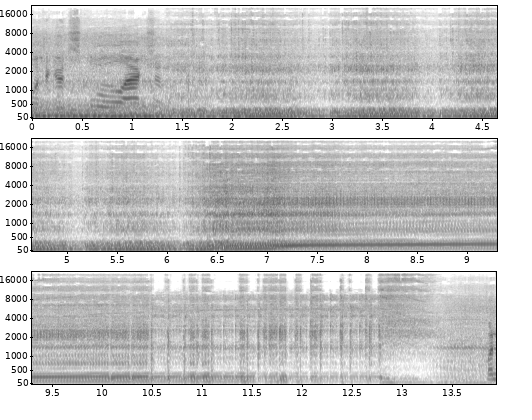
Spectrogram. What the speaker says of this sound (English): we'll end the video with a good spool action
